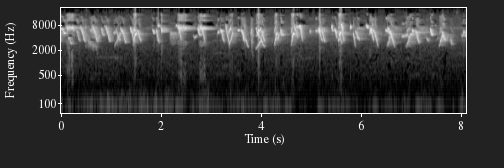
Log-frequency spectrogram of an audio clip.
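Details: Continuous chatter of sharp, high chirps and short downslurred whistles from a saffron finch, delivered in quick clustered phrases with light low thumping underneath.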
